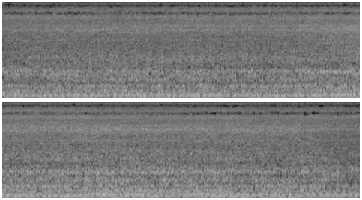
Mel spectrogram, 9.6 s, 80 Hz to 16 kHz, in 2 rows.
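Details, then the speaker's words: 2003 Ford Excursion with V10 Triton, check engine light on, at idle: low, steady idle with an uneven, lumpy pulse two or three times a second; bad misfire, suspected multiple-cylinder misfire. "Sounds good though. Captain style seat. She's a hauler, the guy. She's misfiring bad"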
